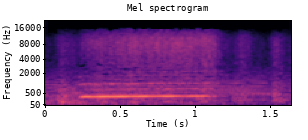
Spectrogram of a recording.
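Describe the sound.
A steam train whistle sounds aboard a moving train: one steady, low-pitched tone held for about a second over a soft hiss, fairly faint and alone.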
